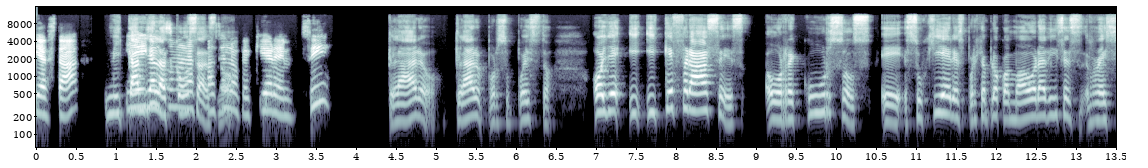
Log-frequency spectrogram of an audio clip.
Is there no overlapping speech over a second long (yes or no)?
no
